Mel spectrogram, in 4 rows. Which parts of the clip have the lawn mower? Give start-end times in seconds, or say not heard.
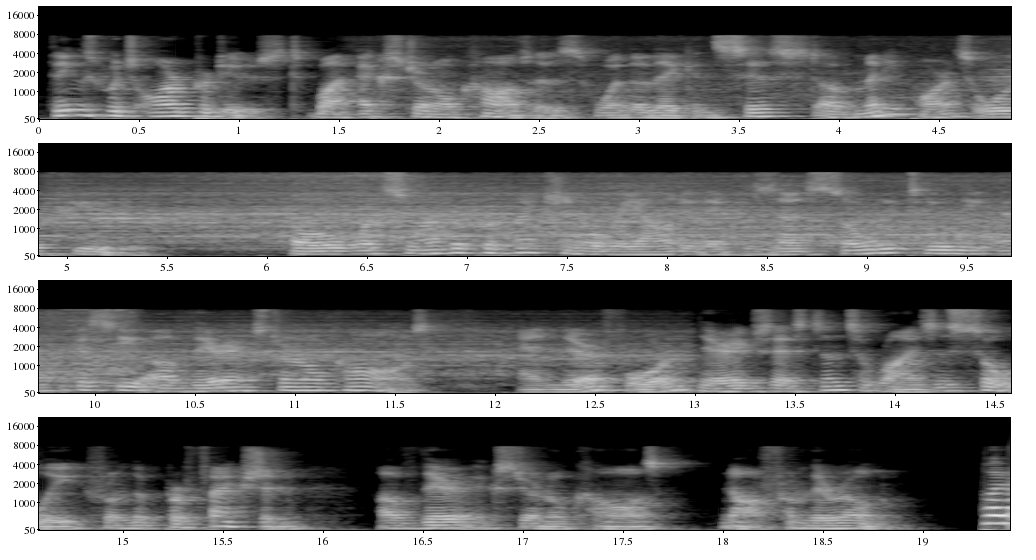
1.4-10.2.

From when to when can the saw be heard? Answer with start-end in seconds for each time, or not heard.
4.7-13.2.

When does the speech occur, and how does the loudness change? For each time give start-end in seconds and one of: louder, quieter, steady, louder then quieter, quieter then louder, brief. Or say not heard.
0.1-5.5 steady
6.1-19.3 steady.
